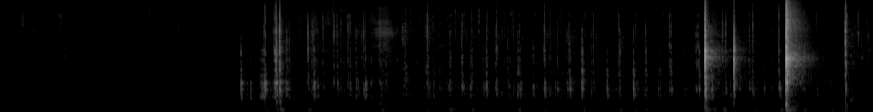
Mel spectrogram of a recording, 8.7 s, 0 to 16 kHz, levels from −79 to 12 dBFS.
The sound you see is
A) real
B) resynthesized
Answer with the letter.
A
